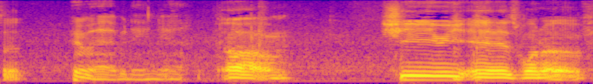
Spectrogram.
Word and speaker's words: Huma Abedin: Anthony Weiner's ex-wife is a Huma Abedin. I think is how you pronounce it. Huma Abedin, yeah.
